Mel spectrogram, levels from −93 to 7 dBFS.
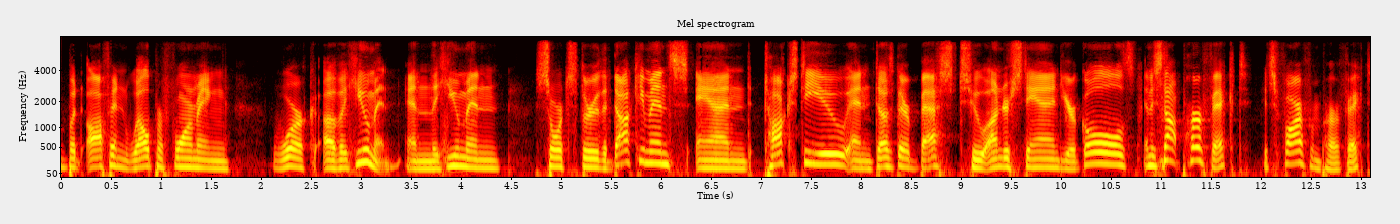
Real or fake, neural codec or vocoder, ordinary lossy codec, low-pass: real; none; AAC, 48 kbps; 7.2 kHz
